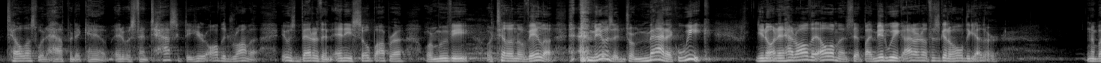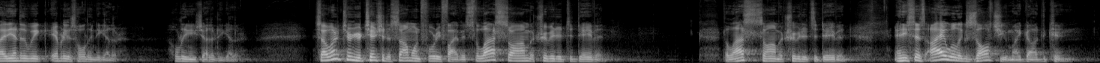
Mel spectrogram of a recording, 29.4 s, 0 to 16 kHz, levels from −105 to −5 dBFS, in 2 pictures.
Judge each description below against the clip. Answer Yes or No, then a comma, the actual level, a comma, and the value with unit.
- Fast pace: Yes, fast, 210 wpm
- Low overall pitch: No, medium, 145 Hz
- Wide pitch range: Yes, wide, 6.4 semitones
